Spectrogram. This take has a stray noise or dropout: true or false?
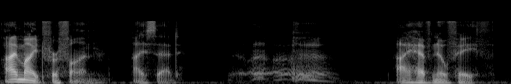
true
